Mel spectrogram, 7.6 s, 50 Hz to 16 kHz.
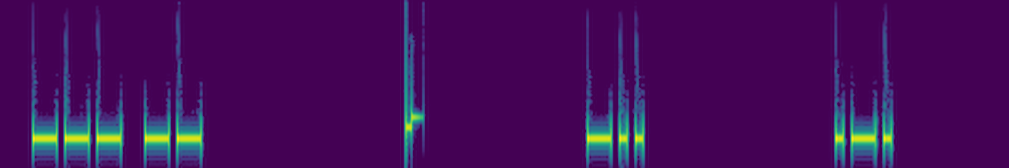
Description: Morse code, heard as a keyed tone, about 20 wpm, spaced as for 9 wpm, 700 Hz. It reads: OM DR
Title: Top 90 QSO Elements - 8x Character Spacing - 20wpm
